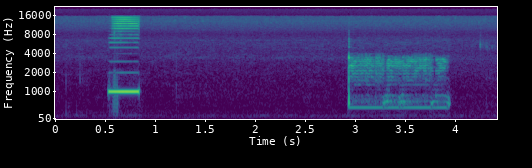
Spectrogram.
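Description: Telephone tones while dialing out to place a call: a short, sharp beep, then after a pause a longer, denser tone lasting about a second, both clear over quiet background.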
